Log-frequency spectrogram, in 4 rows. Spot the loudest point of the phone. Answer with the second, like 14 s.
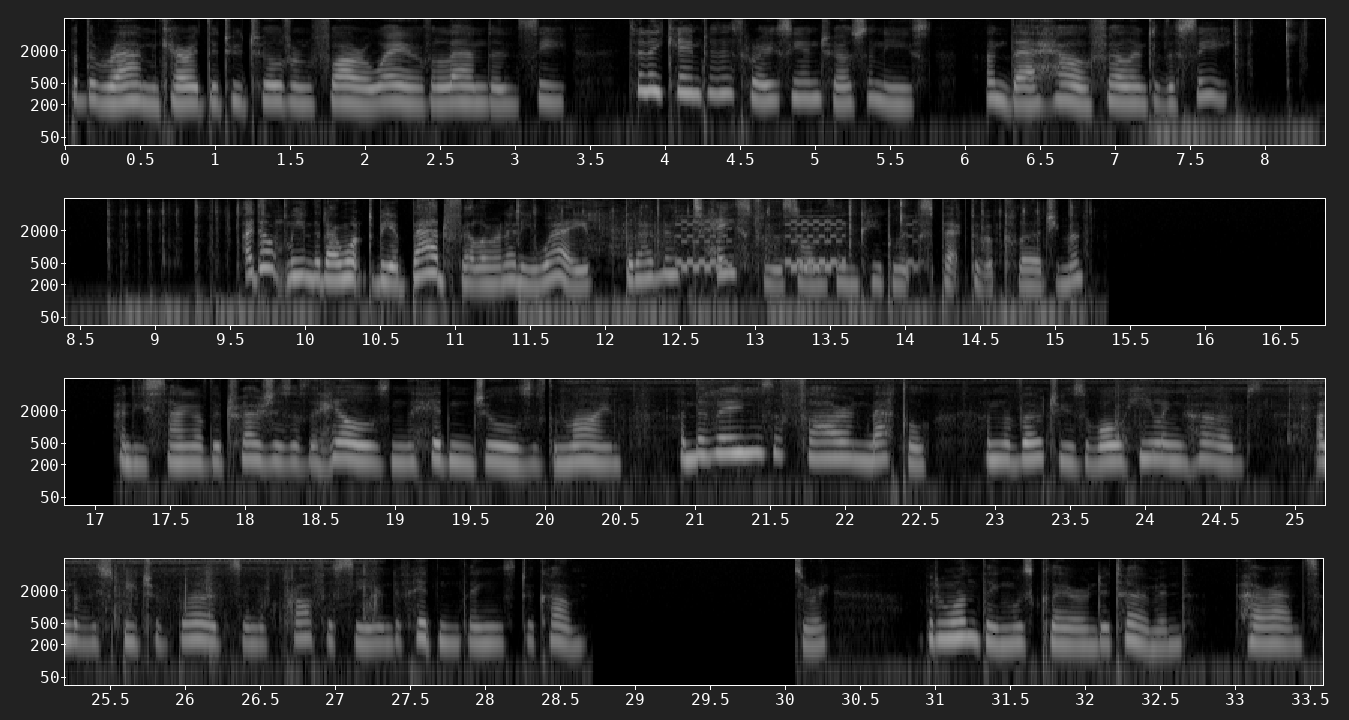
13 s.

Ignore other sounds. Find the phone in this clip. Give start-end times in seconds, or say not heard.
11.8-14.2.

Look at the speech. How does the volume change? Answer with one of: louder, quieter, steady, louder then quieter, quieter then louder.
steady.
